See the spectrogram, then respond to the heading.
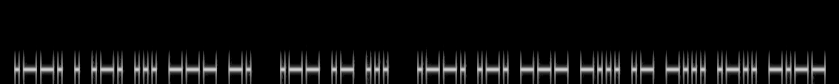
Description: Morse code, heard as a keyed tone, about 28 wpm, 700 Hz. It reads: PERSON WAS PROBABLY
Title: Sentences from Top 1400 Words 28wpm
